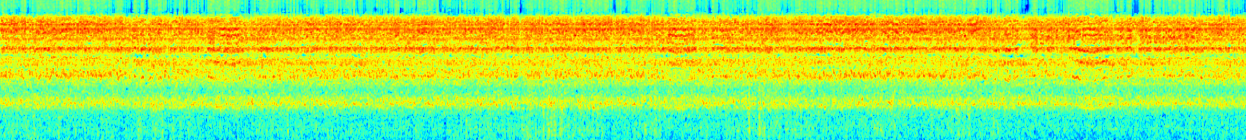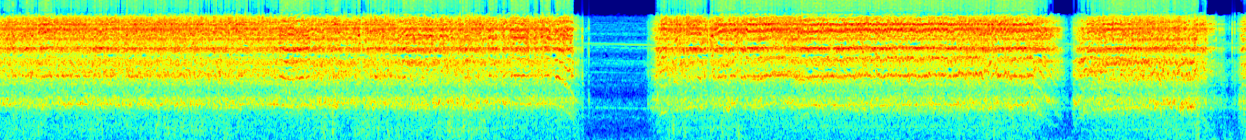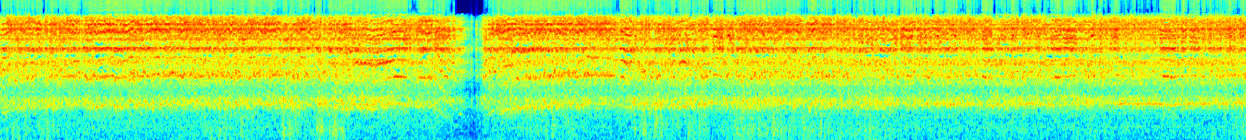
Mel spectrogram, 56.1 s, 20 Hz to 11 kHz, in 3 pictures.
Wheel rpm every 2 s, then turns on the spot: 230, 230, 230, 230, 230, 230, 230, 230, 230, 230, 230, 230, 220, 150, 130, 220, 210, 130, 150, 210, 230, 220, 140, 220, 230, 230, 230, 230.
none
